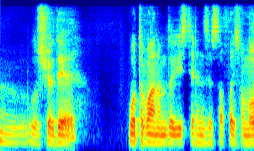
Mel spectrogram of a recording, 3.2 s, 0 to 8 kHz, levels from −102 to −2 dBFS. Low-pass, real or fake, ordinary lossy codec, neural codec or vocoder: 7.2 kHz; fake; Opus, 64 kbps; codec, 16 kHz, 0.5 kbps, X-Codec, WavLM features, trained on Multilingual LibriSpeech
